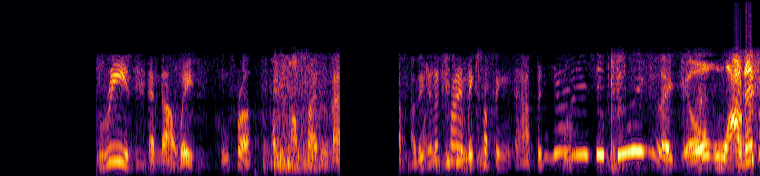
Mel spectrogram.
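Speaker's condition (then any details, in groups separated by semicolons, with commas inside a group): No condition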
